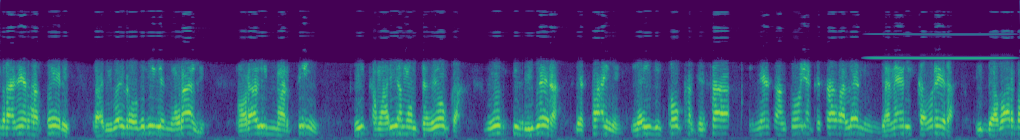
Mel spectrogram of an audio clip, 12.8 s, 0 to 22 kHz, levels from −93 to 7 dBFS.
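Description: From 10.76 s to the end, a thin 4 kHz feedback whistle sits about 20 dB down. Likely cause: a speaker-microphone loop short of runaway.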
